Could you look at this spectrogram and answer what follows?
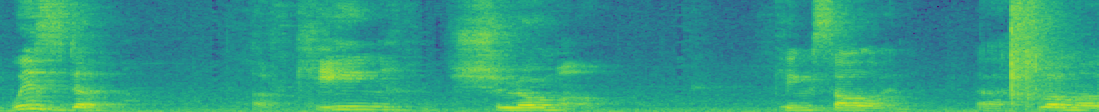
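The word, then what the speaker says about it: שלמה: of King King Solomon slo-mo is how you pronounce his name in Hebrew that being said there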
